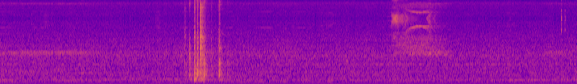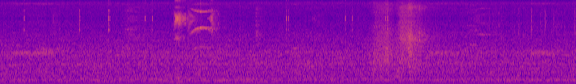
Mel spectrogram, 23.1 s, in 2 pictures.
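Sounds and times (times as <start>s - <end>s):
background hiss: 0.0s - 23.0s
bird call: 7.8s - 9.0s, 14.0s - 16.0s
faint light ticks: 11.2s - 11.4s, 14.4s - 14.7s, 16.6s - 17.4s, 18.4s - 18.7s
short rushing noise: 19.0s - 20.2s.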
